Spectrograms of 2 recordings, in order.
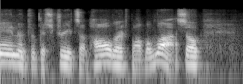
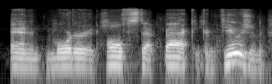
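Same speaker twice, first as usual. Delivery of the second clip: ordinary talk, nothing marked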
